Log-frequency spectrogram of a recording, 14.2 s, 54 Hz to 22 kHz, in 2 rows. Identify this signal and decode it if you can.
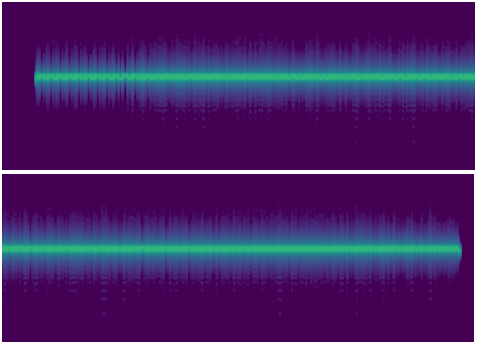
NAVTEX (SITOR-B), 100 baud, 170 Hz shift, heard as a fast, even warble, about 1500 Hz centre. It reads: MPAP UAIW DUFC VVHC VXYQ TKJE ZZLV HTWA PBJY ZLLX ATHU ANDV DWRC IIFI WSKP KQKQ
